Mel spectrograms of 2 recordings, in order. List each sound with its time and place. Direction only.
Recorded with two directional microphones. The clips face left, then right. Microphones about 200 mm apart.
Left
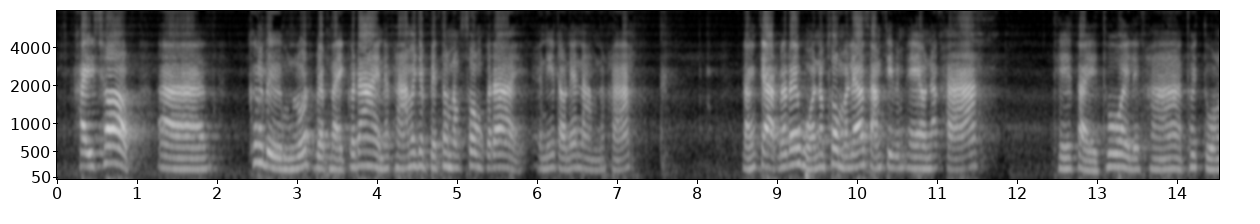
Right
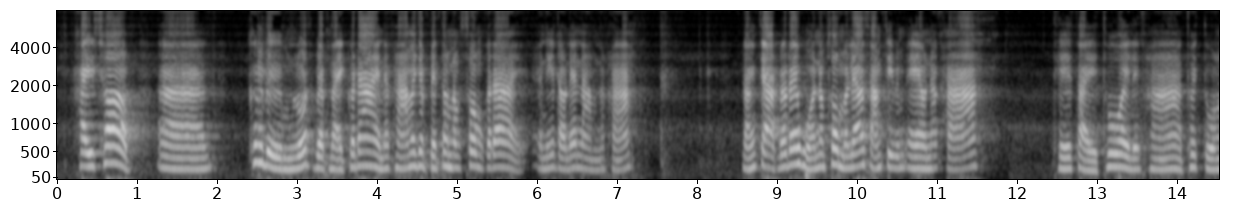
0.2 s a woman's voice: 45° right (ahead or behind)
8.5 s a woman's voice: 50° right (ahead or behind)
